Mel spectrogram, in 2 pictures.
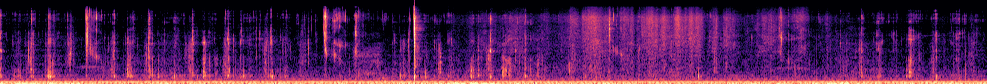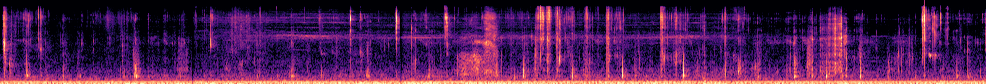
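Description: Close-miked eating: chewing and crunching bites of chilli chicken and chowmein, with many short wet mouth clicks scattered throughout. A steady low hum runs underneath.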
